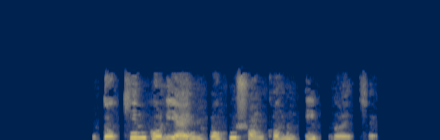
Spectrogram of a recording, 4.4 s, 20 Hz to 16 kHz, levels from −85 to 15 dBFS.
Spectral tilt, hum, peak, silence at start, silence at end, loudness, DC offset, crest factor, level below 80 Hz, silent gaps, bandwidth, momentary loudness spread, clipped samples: -3.5 dB/octave; none; -2 dBFS; 0.9 s; 0.65 s; -15 LUFS; under 0.1%; 14 dB; -64 dBFS; 3.23-3.28 s; 7.8 kHz; 12 LU; under 0.1%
